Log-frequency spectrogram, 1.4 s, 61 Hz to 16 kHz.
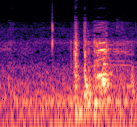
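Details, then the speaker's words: NIO ES6, about two years old, hidden door handles in hot Guangzhou sun, surface around 60°C: short scraping creaks and squeaks as handles move; heat expansion makes handles swell and bind in housing. "都异响了，为什么呢？因为我现在对着太阳在晒，然后热胀冷缩，这个上面现在应该摸上去得有60度的一个温度，非常烫手，然后这个门把手就胀起来了，把这里挤了。"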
